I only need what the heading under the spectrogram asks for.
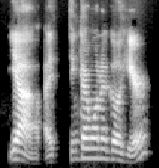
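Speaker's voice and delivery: upward pitch at the end, on here. Speaker demonstrating how people seeking rapport sound uncertain; rising uptalk inflection. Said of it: "that up inflection where everything they're expressing".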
